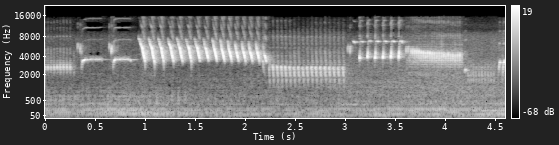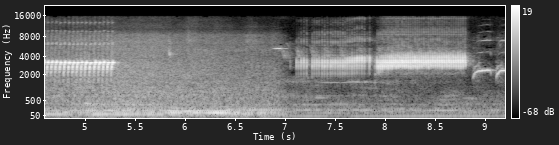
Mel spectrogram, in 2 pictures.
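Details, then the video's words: Belgian canary singing, for training canaries: a string of varied tours, with fast high rolls, a low buzzy steady trill, bright high whistled notes and a long even trill near the end, and faint low hum behind. "Belgian canary singing"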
